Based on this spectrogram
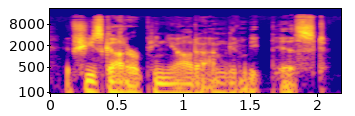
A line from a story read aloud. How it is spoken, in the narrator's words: muttered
